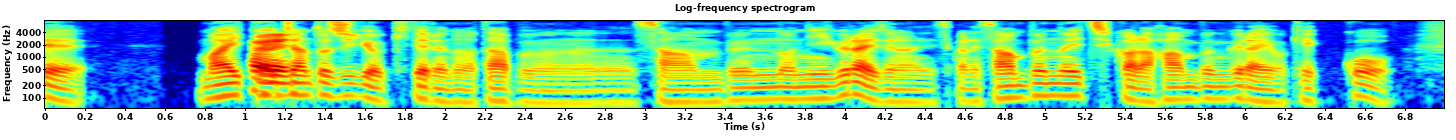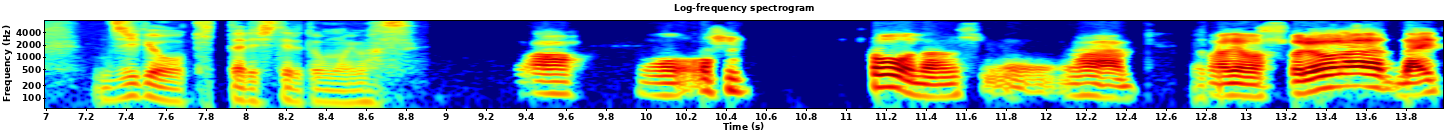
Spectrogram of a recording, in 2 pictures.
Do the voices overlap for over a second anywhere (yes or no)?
no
